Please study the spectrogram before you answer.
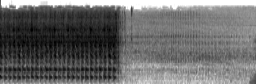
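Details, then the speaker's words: Diesel after a fuel filter change, battery down to one bar of three, bleeding the dry filter: starter churns about four turns a second for two seconds, then stops with no catch; owner suspects air in the fuel system. "guess because the filter is dry it's got to fill up diesels don't like air"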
